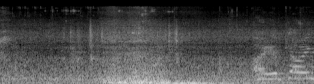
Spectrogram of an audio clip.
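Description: A man screams in rage.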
